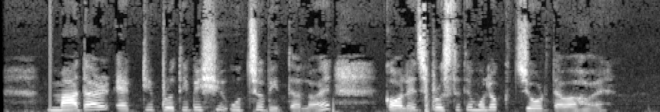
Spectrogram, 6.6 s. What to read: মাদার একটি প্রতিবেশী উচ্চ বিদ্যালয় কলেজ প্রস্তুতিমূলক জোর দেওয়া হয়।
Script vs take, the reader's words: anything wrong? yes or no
no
